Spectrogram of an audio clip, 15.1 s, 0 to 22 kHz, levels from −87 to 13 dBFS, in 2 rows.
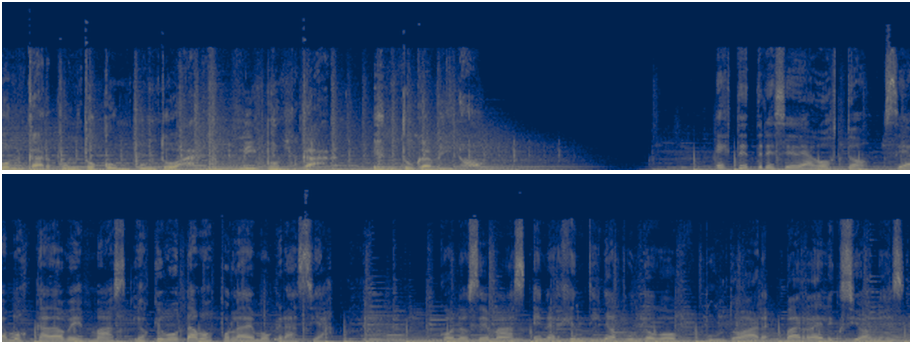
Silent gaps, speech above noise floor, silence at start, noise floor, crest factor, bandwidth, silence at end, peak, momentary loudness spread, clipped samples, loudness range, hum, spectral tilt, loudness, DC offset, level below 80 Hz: none; 37 dB; 0 s; -66 dBFS; 18 dB; 16.5 kHz; 0 s; -10 dBFS; 10 LU; under 0.1%; 7 LU; none; -6 dB/octave; -30 LUFS; under 0.1%; -36 dBFS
